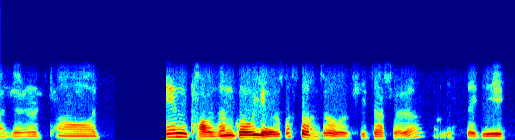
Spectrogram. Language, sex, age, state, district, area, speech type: Nepali, male, 18-30, West Bengal, Kalimpong, rural, conversation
